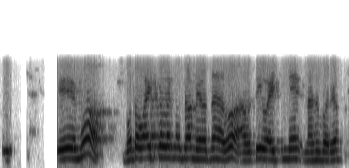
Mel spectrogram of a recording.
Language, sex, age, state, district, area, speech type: Nepali, male, 18-30, West Bengal, Alipurduar, urban, conversation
